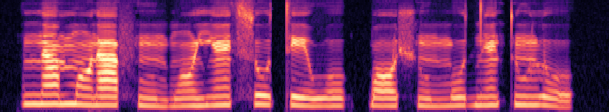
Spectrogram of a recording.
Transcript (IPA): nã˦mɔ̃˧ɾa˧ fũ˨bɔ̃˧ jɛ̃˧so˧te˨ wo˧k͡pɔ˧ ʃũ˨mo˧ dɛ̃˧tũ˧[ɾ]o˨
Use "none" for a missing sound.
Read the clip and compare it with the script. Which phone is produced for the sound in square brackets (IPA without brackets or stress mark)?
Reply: l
